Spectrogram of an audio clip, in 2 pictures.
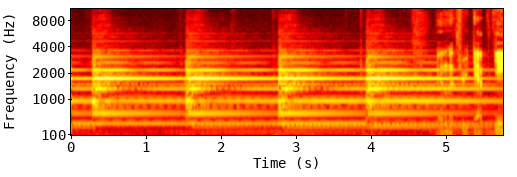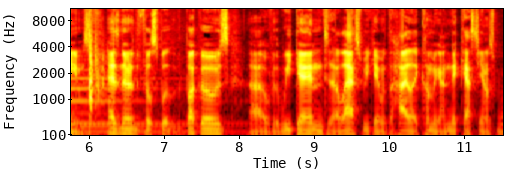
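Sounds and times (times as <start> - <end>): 
bell struck with a long shimmering tone: 0.1 - 9.3
speech: 5.6 - 11.5.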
